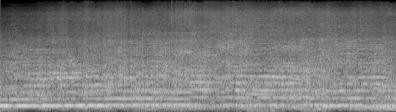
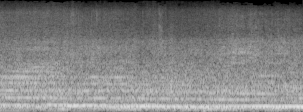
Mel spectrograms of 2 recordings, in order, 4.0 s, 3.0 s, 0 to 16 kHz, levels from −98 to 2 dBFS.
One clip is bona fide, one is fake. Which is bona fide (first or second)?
second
